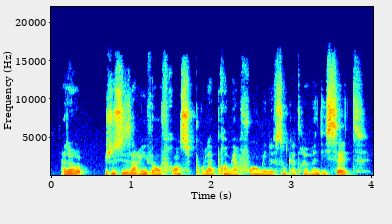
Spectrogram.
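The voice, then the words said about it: Slight hard-to-place foreign accent. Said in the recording (French): “un petit accent. Donc, il vient de là-bas... on me dit souvent que je n'ai pas un accent portugais... un accent pas très identifiable”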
